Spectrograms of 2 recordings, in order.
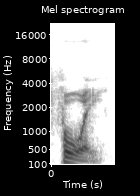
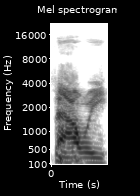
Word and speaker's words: Fowey: It's spelled Fowey, and it's pronounced Foy. I'm like, yeah, never would have got that. I would have called it Fowey.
